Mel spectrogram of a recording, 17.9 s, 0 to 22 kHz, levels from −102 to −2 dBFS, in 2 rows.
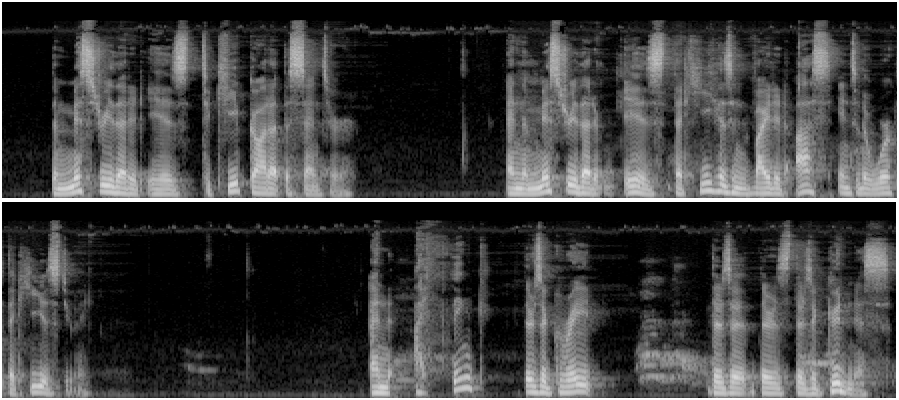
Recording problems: none

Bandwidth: 14.5 kHz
